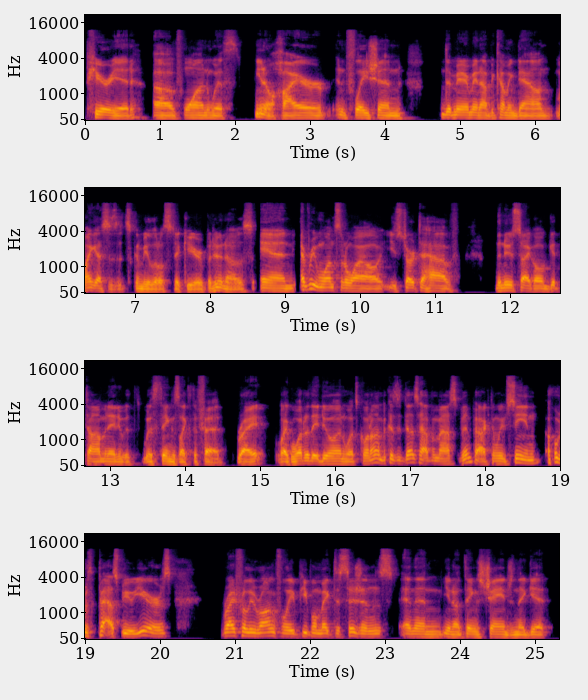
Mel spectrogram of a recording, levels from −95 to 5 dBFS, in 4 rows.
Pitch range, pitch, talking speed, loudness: 90-110 Hz, 95 Hz, 210 wpm, -21 LUFS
